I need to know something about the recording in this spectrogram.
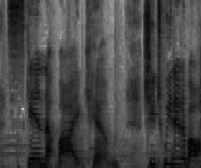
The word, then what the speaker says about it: SKKN: sold exclusively on the skin by kim website and you guys the skin is spelled s k k n and this is nothing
